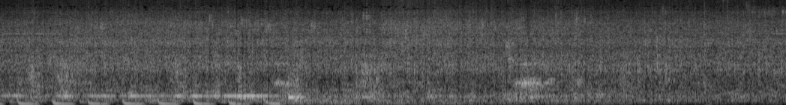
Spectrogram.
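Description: Carrots and beans frying in white oil in a pan for fried rice, a steady hissing sizzle throughout, with a few soft rhythmic thumps early on, close and fairly loud, no talk.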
